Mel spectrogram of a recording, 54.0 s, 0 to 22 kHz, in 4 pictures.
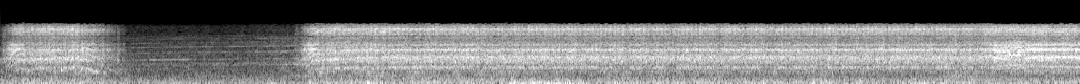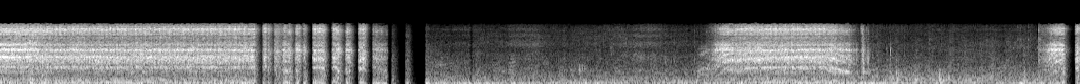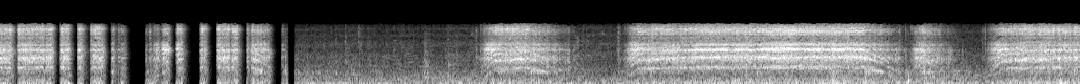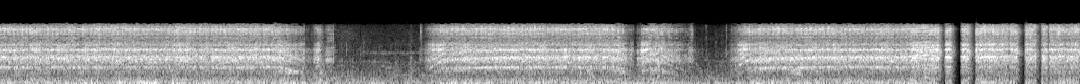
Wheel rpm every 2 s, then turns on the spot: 60, 90, 200, 200, 200, 200, 200, 200, 160, 20, 0, 90, 40, 110, 120, 60, 30, 80, 190, 70, 190, 190, 70, 170, 100, 190, 200.
none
